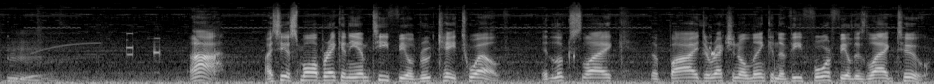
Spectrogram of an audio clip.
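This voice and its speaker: A man voicing an anxious, excitable young male lab assistant in a video game cutscene. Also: on the high side, moderate pace, a little hiss or hum, lightly acted, rough recording. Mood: dutiful, focused. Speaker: game character voice actor. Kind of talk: English-language video game cutscene acting. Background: loud music.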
